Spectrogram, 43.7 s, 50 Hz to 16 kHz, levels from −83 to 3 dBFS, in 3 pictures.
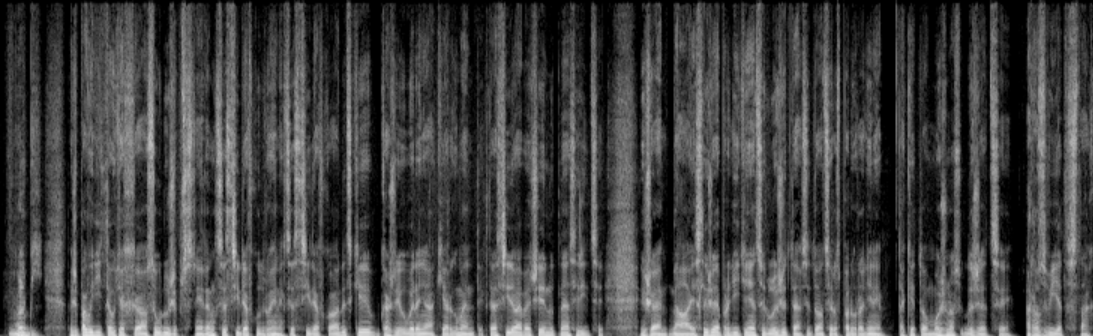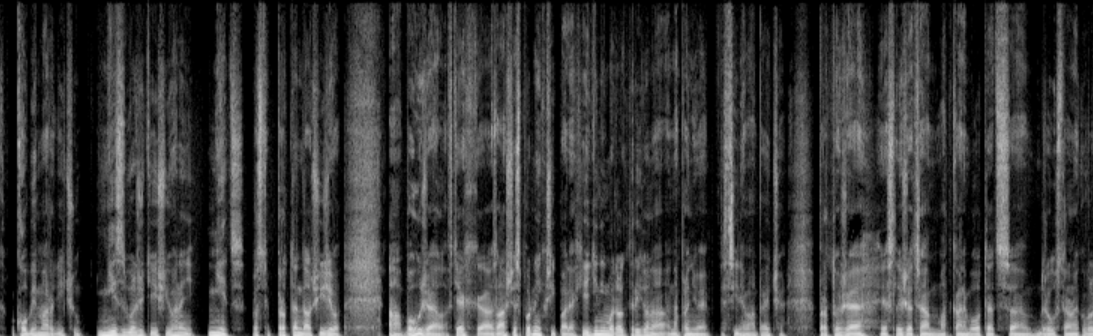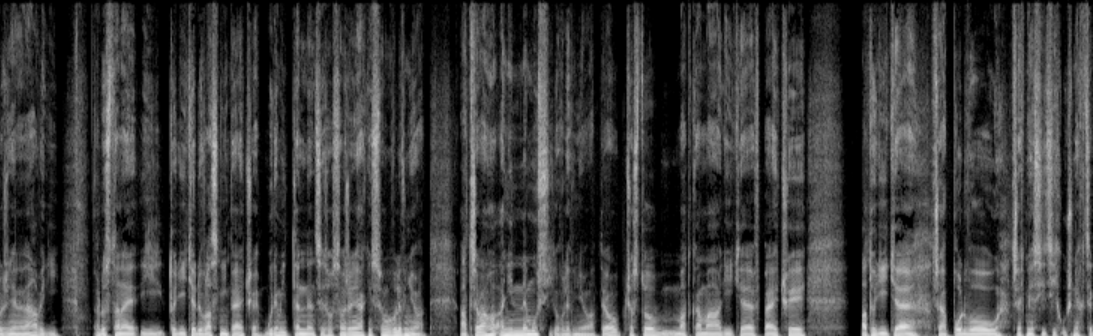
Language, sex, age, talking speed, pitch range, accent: Czech, male, 40-59, 175 wpm, 90-110 Hz, native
